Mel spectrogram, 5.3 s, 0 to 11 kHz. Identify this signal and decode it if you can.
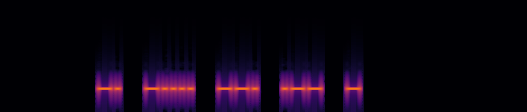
Morse code, heard as a keyed tone, about 28 wpm, spaced as for 20 wpm, 700 Hz. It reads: N6GWT
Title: USA Call Signs - 5 Characters - 2x Character Spacing - 28wpm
